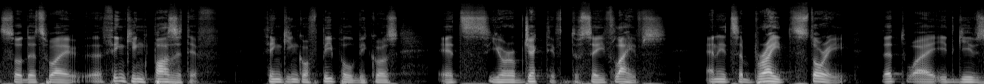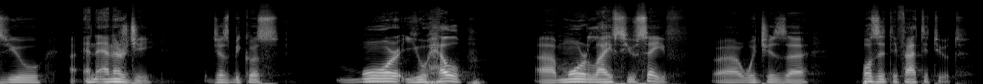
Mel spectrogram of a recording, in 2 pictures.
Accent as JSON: {"language": "English", "region": "Crimea", "country": "Ukraine", "tie": "born or raised there", "also_born_or_lived": "Samarkand, Uzbekistan"}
